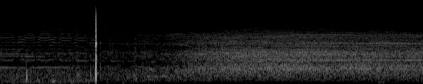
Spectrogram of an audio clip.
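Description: A cricket bat strikes the ball once with a sharp crack about a second in. Thin, steady high whining tones sound early on, and stadium crowd noise swells from about a second and a half and holds.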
